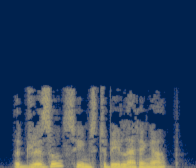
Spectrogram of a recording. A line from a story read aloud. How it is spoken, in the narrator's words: In a casual tone, Soulcatcher observed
